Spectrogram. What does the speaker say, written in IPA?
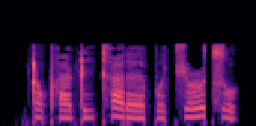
ʈʌpʰæʈikʰæ ɾɛpə t͡ʃə˞t͡sʊ

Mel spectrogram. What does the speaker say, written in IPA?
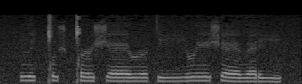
ðiǀuʃǀə˞ ʃɛːɹə˞tiː ɹeːʃɾɛːðɛɾi

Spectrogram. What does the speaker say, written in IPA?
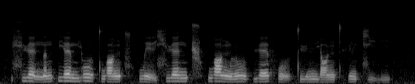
ɕɥɛ̰˨˩na˦n pjɛ˥˧mjo˥˩ʊ̯t̪wɑ˧˥ŋt͡sʰwḛ˨˩ɪ̯ ɕɥɛ˥nʈ͡ʂʰwɑ˥˧ŋ lo˥˩ʊ̯pɥɛ˥fo̰˨˩ʊ̯t̪y˧˥ n̪jɑ˧˥ŋt̪ʰy˧nt͡ɕḭ˨˩˦

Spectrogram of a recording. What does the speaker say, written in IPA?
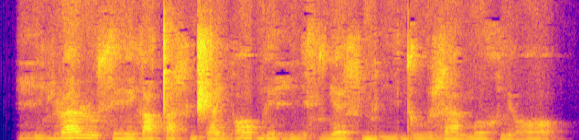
ɦiʎɭaɭus elʲɘ tˤiɬd͡ʒaʎɔbe ɦiːsʎɛɬbiː duːɮamoxlʲɔː

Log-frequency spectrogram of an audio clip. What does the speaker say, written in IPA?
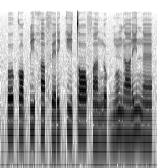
o˨kɔ˨ k͡pi˧hã˧ fe˨ɾi˧ ki˧tɔ˧ fã˨no˨ ɡ͡bũ˨˦ɡã˧ɾi˦nɛ̃˧

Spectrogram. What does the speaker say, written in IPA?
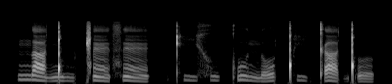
na˥˩ŋ͡ǃṳ˧˩ ǁɛ̃˥˩sɛ̃˥˩ | kʰi̤˥˧xṳ˥˧ kʼu˥˧no˩˥ǃʰi̤˥˩ kʼa˥˩ǃʼʊ˧˩

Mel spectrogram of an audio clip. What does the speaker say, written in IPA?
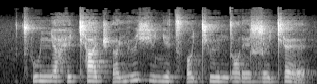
t͡sʼuɲahe cʰat͡ʃʼɐ jɨçɨʎet͡sʼɔ cʰɨndɔɾe ɮɘcʰɛ

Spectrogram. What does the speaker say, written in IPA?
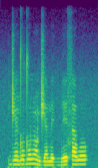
d͡ʒɛ̃˧do˦ do˦lɔ̃˦˨ d͡ʒɛ˨me˨ɡ͡be˨˦ sa˦wo˦

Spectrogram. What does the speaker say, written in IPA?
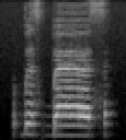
ɓɛsɡ͡bæːs

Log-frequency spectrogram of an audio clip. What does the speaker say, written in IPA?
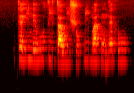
kɛ˦ji˦ne˧ wu˦ti˧ ta˨wi˨ʃo˨ k͡pi˧bã˧ tũ˨dɛ̃˧hu˧

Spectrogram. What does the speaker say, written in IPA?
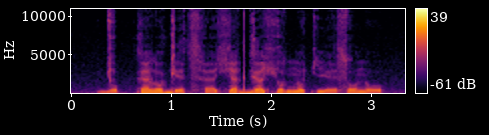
ɟo˩kːɛ˥lo˥ ɡʲe˩t͡sʰɛ˩ çɛ˥dɡʲɜ˥ ço˥dno˧c je˩so˥no˩

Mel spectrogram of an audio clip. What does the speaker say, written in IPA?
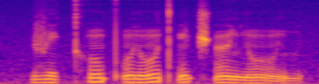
vekʰõpʼõ ɾõtʼẽ t͡ʃʼœ̃ʎ ɾõʎ

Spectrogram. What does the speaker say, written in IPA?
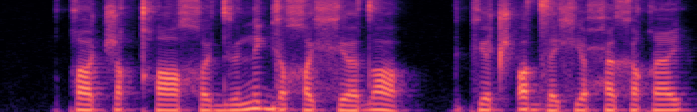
qot͡ʃə qʰɒχʉ dʉniɡʲoχʌ xʲʌdɒ | kʲʌt͡ʃʼɒd͡zɛxʲʉ ħəxʉqi

